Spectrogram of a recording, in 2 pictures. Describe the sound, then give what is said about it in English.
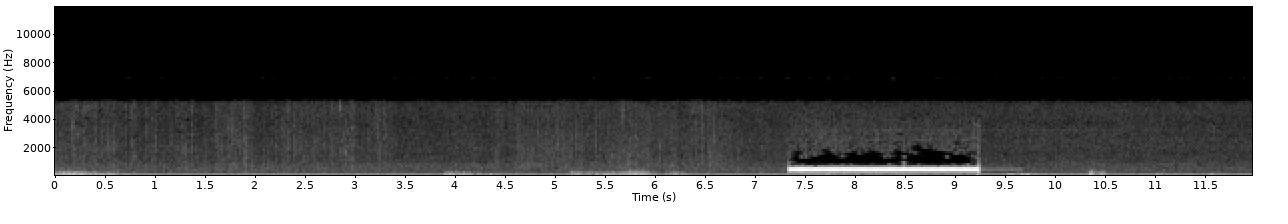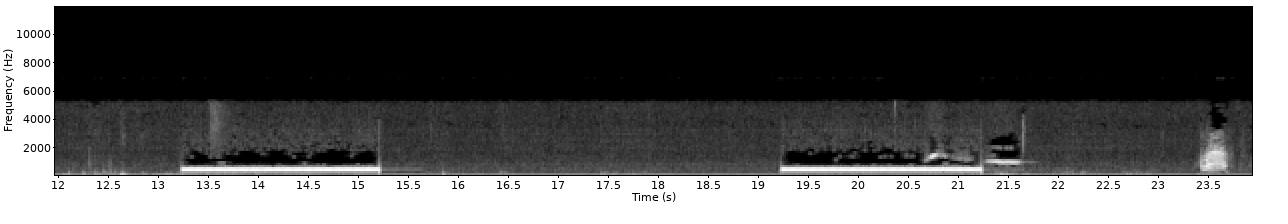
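Ringback tone on a telephone line after dialing another number: three evenly spaced, steady mid-pitched tones of about two seconds each, separated by longer gaps, over a low constant hum, with talk between them. “Hold on. I'm dialing another one.”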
